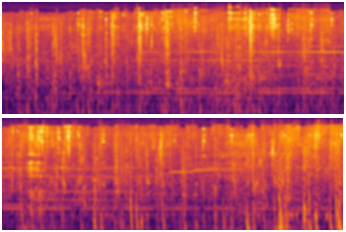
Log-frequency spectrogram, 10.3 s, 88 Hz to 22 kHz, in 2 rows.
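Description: Horses trot with riders in Red Dead Redemption 2, a steady clip-clop of hooves running throughout with an occasional whinny and brief bursts of louder hoofbeats near the end, no talk over it.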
